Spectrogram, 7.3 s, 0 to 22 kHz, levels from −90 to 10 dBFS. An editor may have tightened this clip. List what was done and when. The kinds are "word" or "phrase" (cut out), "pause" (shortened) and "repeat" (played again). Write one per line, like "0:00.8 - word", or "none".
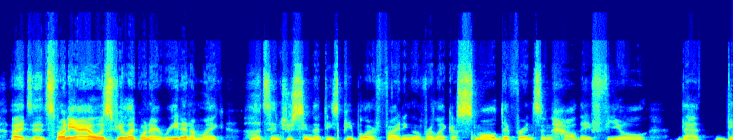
none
